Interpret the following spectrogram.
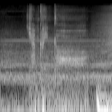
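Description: A man's breathy whispering or sighing, two short breaths about half a second in, then a low thud just before the end.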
